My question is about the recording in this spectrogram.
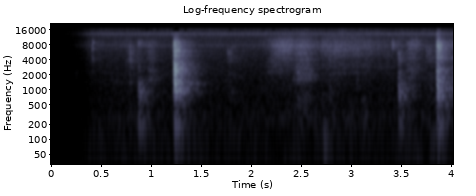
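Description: A few short, sharp knocks and clicks in a small room: two about a second in, the second the loudest, and another pair near the end.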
